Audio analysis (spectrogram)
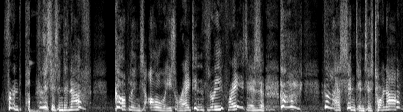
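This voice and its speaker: Squeaky, scratchy excitable goblin. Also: female voice, slow pace, vocal fry, exaggerated voice. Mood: agitated.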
